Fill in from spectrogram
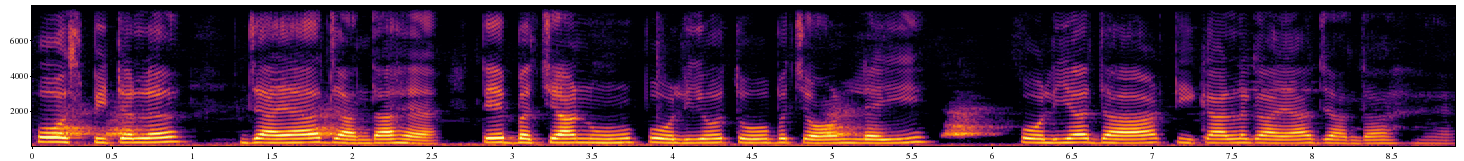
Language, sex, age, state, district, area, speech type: Punjabi, female, 45-60, Punjab, Hoshiarpur, rural, spontaneous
